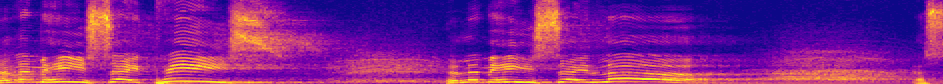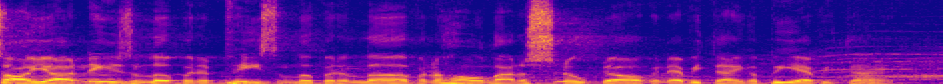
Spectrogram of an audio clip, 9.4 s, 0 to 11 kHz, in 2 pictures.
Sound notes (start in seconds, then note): 0.0 crowd; 1.4 crowd; 3.7 crowd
